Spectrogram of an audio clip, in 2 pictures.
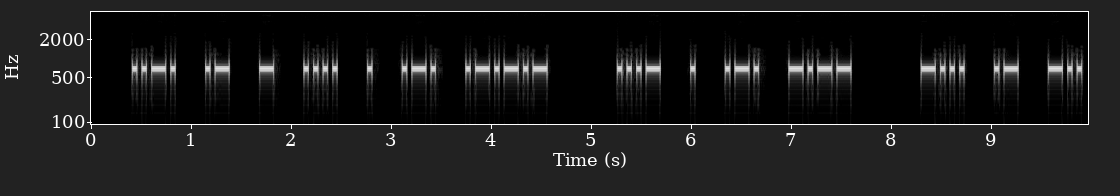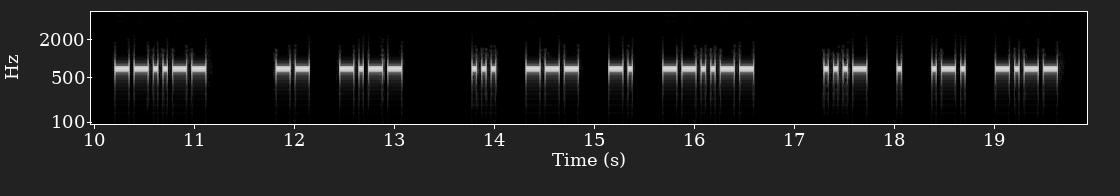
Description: Morse code, heard as a keyed tone, about 25 wpm, spaced as for 18 wpm, 700 Hz. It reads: FATHER. VERY BAD, MY SON, VERY
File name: Pinocchio ch3 12 25 ik1hge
